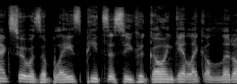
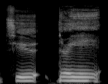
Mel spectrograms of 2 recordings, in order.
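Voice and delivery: a hint of Britney's breathy three; [name] impression; 4 semitones higher than usual. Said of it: "It is [name]'s one".

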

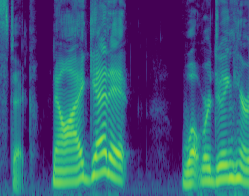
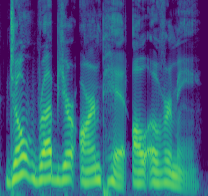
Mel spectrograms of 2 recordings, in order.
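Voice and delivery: normal talking voice

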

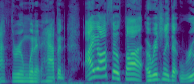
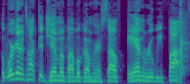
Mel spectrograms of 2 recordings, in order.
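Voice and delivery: normal talking voice

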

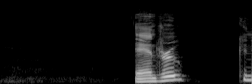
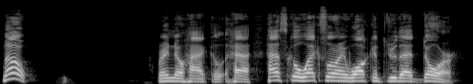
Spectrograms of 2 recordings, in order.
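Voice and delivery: mock pep speech; 7 semitones higher, 6 dB louder than usual. Mock coach-speech boast.

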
